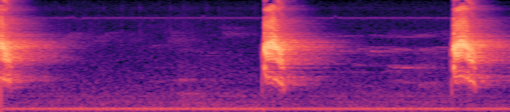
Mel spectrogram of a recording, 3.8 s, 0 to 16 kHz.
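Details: Long-tailed shrike calling to lure other shrikes into answering: three harsh, broadband squawks, each about 1.5 seconds apart and fading quickly, over a steady low electrical hum.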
